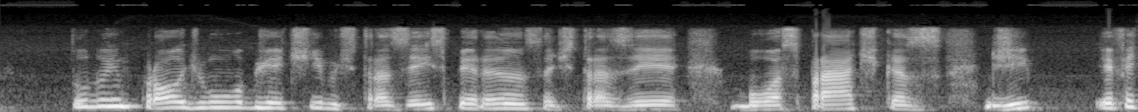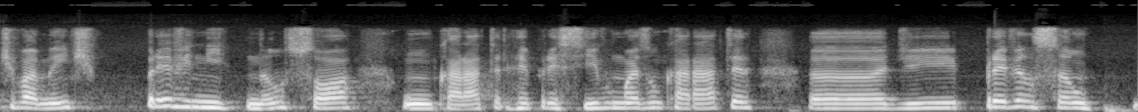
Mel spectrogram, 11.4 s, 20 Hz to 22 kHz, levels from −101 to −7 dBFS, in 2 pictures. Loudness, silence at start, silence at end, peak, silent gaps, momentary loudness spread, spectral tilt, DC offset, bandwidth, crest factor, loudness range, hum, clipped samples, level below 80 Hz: -21 LUFS; 0.35 s; 0 s; -4 dBFS; none; 7 LU; -5.5 dB/octave; under 0.1%; 8.4 kHz; 16 dB; 2 LU; none; under 0.1%; -54 dBFS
